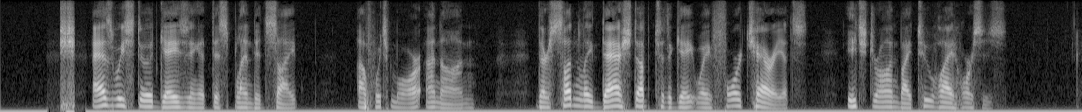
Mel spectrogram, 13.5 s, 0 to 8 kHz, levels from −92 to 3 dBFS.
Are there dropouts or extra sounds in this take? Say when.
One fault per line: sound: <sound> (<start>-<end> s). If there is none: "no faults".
sound: laugh (0.8-0.9 s)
